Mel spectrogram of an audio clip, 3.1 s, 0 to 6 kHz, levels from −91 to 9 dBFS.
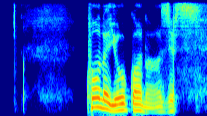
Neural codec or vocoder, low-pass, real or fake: codec, 16 kHz, 6 kbps, DAC; 5.4 kHz; fake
